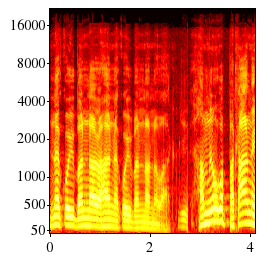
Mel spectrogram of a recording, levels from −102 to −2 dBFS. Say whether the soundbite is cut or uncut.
cut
